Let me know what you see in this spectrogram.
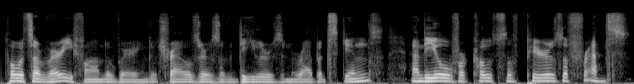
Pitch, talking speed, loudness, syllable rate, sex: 125 Hz, 190 wpm, -18 LUFS, 4.8 syllables/s, male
